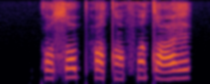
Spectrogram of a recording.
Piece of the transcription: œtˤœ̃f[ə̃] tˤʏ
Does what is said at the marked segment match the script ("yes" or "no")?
yes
